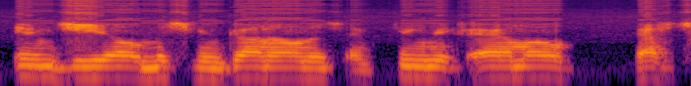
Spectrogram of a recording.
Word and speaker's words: Fenix: There is one person who stands out, and that's, you know, Phoenix Ammo. You guys familiar with Phoenix? – Oh, no, not, no. – And it's spelled F-E-N-I-X Ammo.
